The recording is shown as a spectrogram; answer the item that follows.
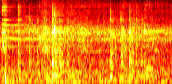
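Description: Metal spoon stirring a thick, wet vegetable mixture in a metal kadhai, with a few scattered clicks and scrapes of the spoon against the pan.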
